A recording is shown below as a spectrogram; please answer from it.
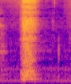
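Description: A person sneezes once indoors: one short, forceful burst of breath that stands alone, with no talking around it.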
